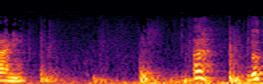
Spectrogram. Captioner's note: sound of steps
